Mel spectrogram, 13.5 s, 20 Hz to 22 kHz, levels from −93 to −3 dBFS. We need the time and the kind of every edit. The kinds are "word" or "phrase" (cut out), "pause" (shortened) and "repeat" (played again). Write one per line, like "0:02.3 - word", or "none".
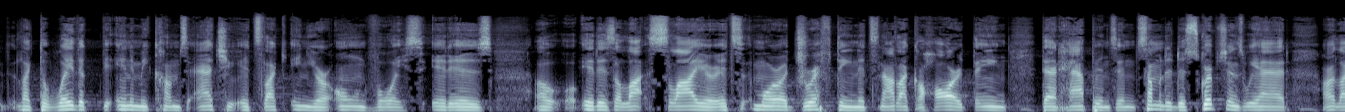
0:05.8 - word
0:08.9 - word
